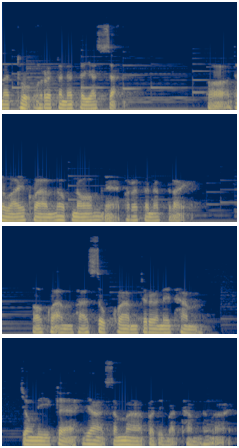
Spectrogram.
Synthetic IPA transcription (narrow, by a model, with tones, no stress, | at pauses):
ma˦˥t̪ʰːṵ˨˧˩ʔɾa˦˥t̪ʰːa˧na˦˥t̪ːa˧ja˦˥sa̰˨˩ | pʰɔ̰ː˧˩t̪ʰa˧waː˩˦˥jkʰwaː˧mnɔː˥˩p̚nɔː˦˥mlɛ̰˧˩pʰa˧ɾa˦˥t̪ʰːa˧na˦˥t̪ːɾa̰˧j | kʰɔː˨˦kʰwa̰ː˧mpʰaː˨˦su˨˩kʰːwaː˧mt͡ɕa˧ɾɤː˧nːa˧jt̪ʰa˧m | t͡ɕo˧ŋmiː˧kɛ̰ː˨˩jaː˥˩sa˨˦mːaː˧pa˧t̪i˧˦ba̰˨˩t̪ʰːa̰˧mt̪ʰa˧˩ŋla̰ː˧˦j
